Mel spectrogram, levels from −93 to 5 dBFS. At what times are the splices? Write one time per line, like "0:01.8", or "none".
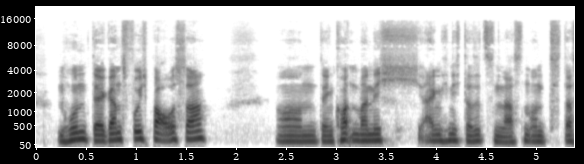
none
